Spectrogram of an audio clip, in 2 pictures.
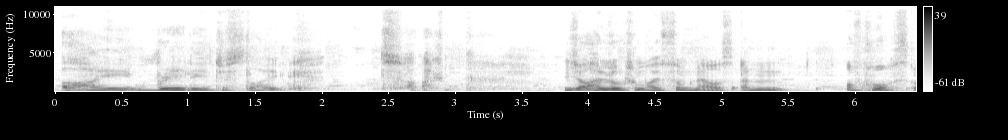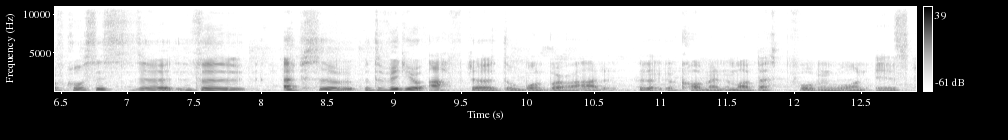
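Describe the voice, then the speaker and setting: A young British man talking casually to camera in a confessional vlog, rambling, halting and self-deprecating. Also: medium pitch, a little mellow, breathy edge. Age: young adult. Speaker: video blogger. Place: indoors at home with music on in the background.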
